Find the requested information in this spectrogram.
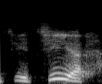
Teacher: titia começa com um fonema que só é produzido com a língua batendo no dente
